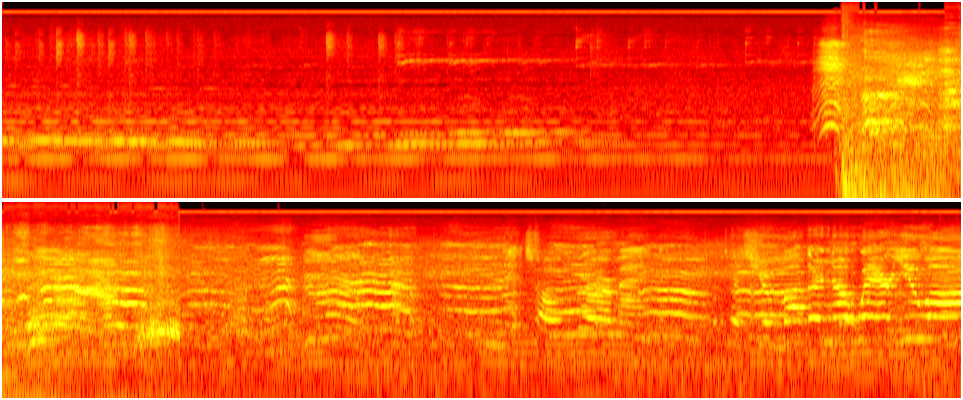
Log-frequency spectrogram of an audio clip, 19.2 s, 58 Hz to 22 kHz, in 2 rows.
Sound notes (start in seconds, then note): 9.4 child grunting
